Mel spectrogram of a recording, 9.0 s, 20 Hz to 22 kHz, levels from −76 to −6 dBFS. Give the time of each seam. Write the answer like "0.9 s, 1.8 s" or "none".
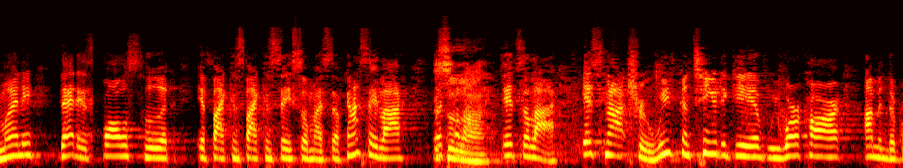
0.9 s, 2.4 s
